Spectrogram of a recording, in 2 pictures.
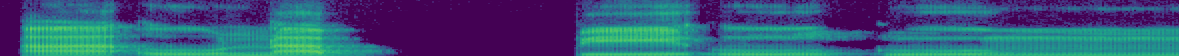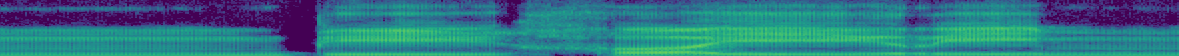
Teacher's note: mim sukun bertemu dengan huruf ba, bacaan ikhfa syafawi, dibaca samar-samar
